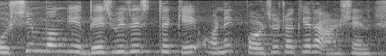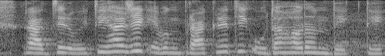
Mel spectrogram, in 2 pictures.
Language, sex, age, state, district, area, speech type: Bengali, female, 30-45, West Bengal, Paschim Bardhaman, urban, spontaneous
